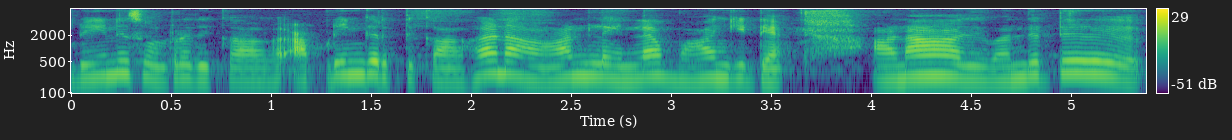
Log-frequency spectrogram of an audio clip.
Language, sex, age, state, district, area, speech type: Tamil, female, 18-30, Tamil Nadu, Pudukkottai, rural, spontaneous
